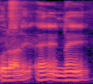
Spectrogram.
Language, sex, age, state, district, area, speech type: Sindhi, male, 60+, Maharashtra, Mumbai Suburban, urban, spontaneous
